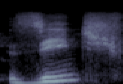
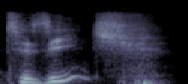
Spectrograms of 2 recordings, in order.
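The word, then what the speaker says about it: Tzeentch: Zinch for me, I as a kid, I didn't know not to pronounce the T, so I said Tzinch all the time.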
